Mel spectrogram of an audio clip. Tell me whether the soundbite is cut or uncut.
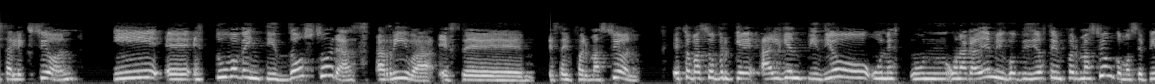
uncut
